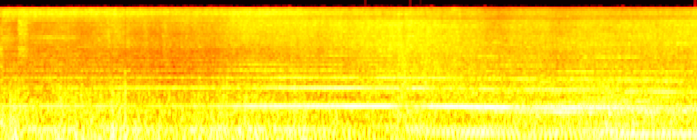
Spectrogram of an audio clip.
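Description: A freight train passing close by: tank cars and an autorack rolling over the rails, then the Union Pacific diesel locomotives at the rear go by with a steady engine whine that drops slightly in pitch as they pass.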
